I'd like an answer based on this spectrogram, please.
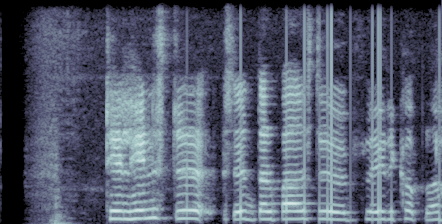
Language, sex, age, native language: Icelandic, male, 12, Icelandic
